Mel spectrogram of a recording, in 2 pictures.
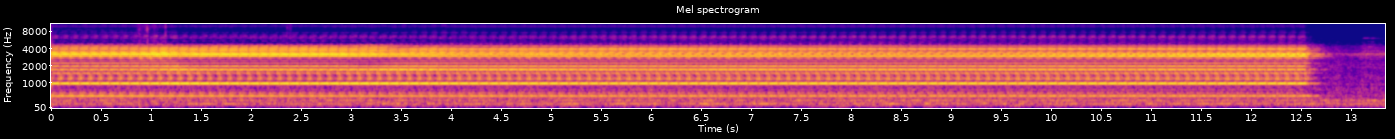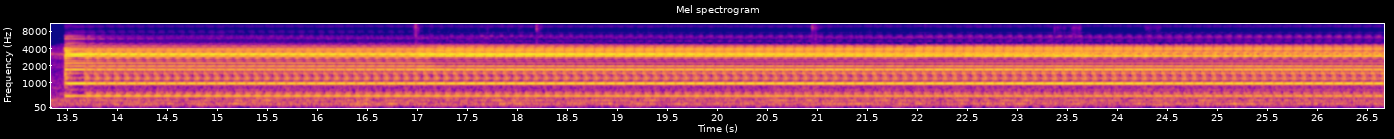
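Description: GE MRI scanner's gradient coils giving off a steady, pitched buzzing tone while acquiring a sagittal LAVA dynamic pelvis sequence. It cuts out for about a second near the middle, then starts again.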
